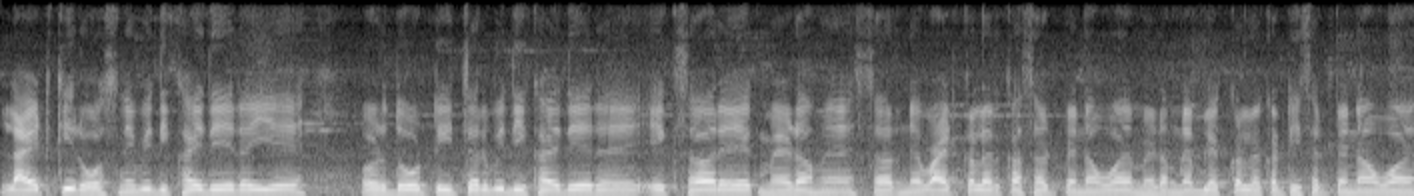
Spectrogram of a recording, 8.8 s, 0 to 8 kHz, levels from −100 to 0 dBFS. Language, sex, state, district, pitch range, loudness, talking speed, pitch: Hindi, male, Maharashtra, Mumbai Suburban, 150-160 Hz, -16 LUFS, 270 wpm, 155 Hz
